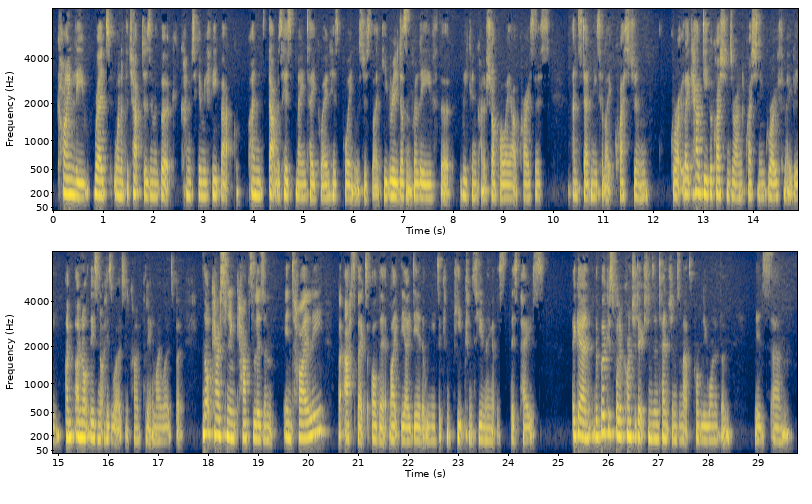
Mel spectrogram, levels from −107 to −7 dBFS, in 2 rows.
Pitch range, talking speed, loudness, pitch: 155-195 Hz, 225 wpm, -20 LUFS, 175 Hz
